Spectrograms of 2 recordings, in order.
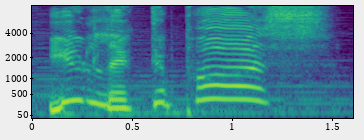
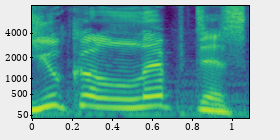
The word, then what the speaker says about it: eucalyptus: You lick a puss. What? It's so good. Smell it. You lick a puss. Huh? hands me a candle jar. It's pronounced eucalyptus, kid.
